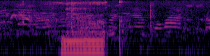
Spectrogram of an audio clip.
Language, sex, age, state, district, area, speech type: Santali, male, 45-60, West Bengal, Bankura, rural, spontaneous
